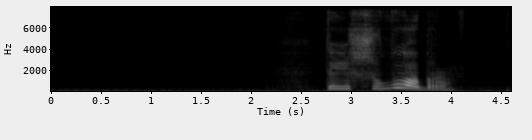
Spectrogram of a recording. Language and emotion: Russian, angry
